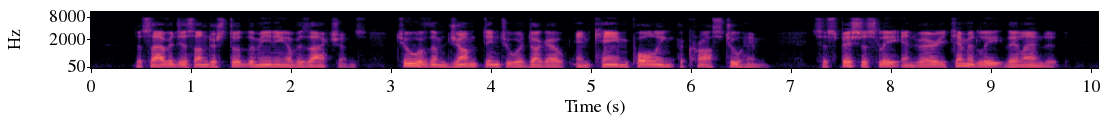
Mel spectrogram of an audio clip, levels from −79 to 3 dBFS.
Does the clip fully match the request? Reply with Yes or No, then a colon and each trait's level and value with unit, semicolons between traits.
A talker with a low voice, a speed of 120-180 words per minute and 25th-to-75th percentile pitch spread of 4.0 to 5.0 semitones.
No: low, 100 Hz; average, 165 wpm; average, 2.9 semitones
